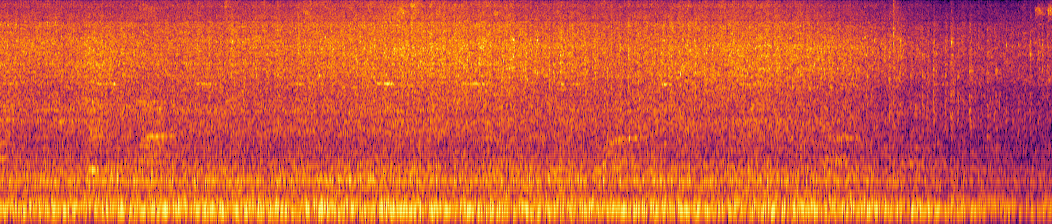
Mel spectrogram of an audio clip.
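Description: Police motorcycle engines rumble steadily close by.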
